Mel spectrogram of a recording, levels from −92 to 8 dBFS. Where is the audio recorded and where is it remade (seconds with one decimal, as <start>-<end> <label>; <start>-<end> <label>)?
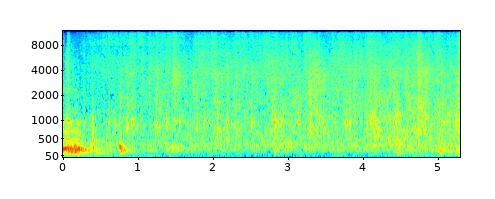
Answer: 0.0-3.9 recorded; 3.9-5.3 remade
